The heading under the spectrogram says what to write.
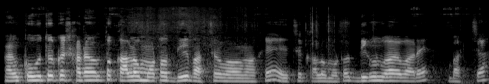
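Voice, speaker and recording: Out on a rooftop, a Bengali-accented man feeds his pigeons while chatting through a casual vlog to camera. His voice is high-pitched and steady, and he speaks very fast.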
